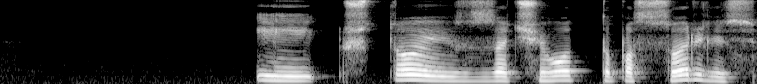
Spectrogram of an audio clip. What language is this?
Russian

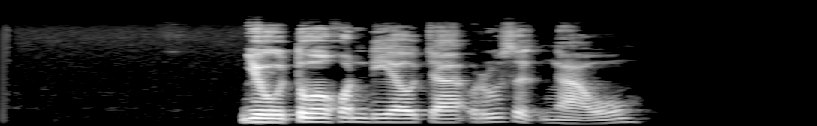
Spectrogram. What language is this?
Thai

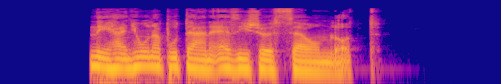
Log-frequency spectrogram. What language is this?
Hungarian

